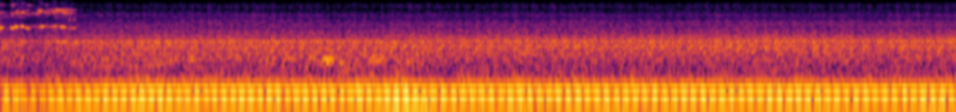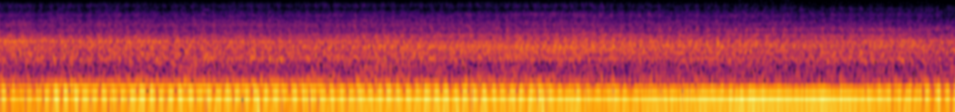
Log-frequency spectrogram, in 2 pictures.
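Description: Diesel engines of a Thai express passenger train idling with a steady low drone. A few brief high squeals come in the first second.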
